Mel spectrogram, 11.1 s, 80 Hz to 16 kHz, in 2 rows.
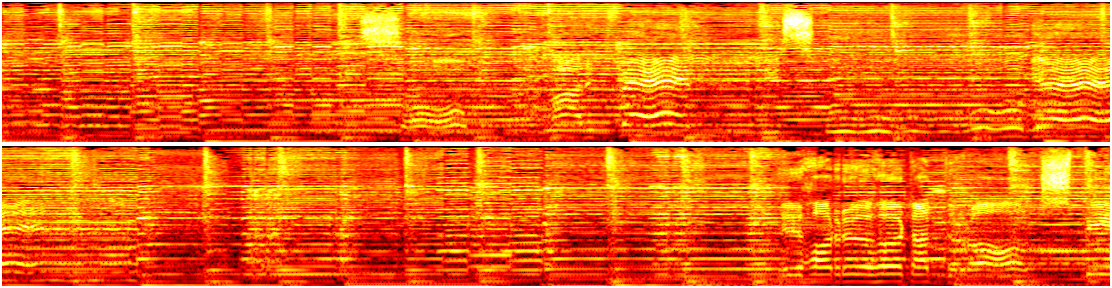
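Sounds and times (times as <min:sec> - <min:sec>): accordion dance tune: 0:00.0 - 0:11.0
stepping bass line: 0:00.0 - 0:11.0.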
